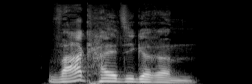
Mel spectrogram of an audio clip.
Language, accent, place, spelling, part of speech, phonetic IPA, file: German, Germany, Berlin, waghalsigerem, adjective, [ˈvaːkˌhalzɪɡəʁəm], De-waghalsigerem.ogg
- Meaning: strong dative masculine/neuter singular comparative degree of waghalsig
